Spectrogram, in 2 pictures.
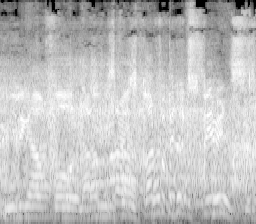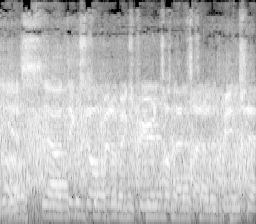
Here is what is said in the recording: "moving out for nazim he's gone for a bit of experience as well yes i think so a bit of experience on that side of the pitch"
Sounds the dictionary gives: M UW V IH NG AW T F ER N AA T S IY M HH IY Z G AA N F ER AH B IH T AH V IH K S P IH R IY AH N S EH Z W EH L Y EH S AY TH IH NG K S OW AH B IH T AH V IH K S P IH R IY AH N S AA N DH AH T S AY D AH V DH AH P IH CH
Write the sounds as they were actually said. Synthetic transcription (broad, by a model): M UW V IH NG AW T F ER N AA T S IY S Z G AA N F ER AH B IH T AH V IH K S P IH R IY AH N S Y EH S Y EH AY TH IH NG K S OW AH B IH T AH V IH K S P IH R IY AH N S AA N DH AH T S AY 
